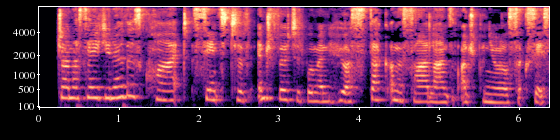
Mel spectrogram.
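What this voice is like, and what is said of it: Mixed international accent. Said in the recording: “the exact origins of your accent ... the Zimbabwe to England to Australia. You got a little good mix in there ... Very international accent.”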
